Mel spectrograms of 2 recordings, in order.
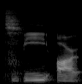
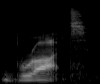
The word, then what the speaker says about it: brought: B-R-O-U-G-H-T. Pronounce brought. Okay, 不是 brought. Okay, 因为它 o 很多人会讲 brought 是 brought 有点 ah 的声音。I brought them into the house.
